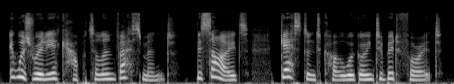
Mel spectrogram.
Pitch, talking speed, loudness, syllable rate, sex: 245 Hz, 210 wpm, -18 LUFS, 6.3 syllables/s, female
